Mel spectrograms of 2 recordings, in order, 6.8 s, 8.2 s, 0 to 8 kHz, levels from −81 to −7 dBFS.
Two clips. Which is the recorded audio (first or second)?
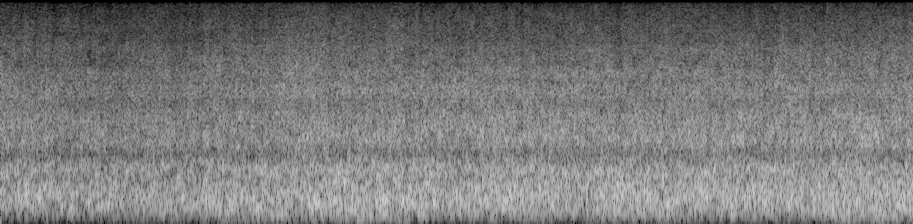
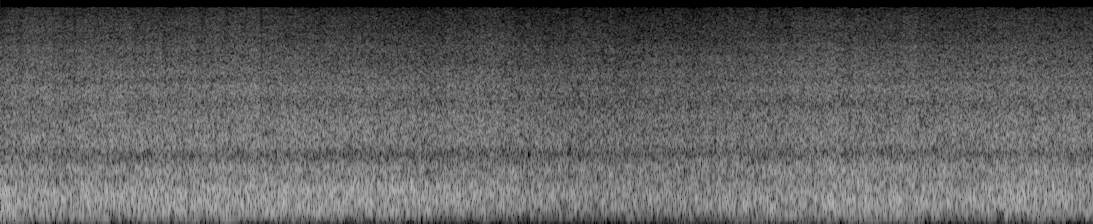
second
